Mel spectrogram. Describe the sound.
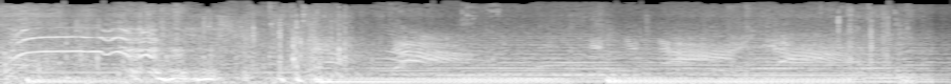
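Horses whinny and their hooves clip-clop as rangers saddle up and ride off in a Western audio drama, loud neighs at the start and again midway over rumbling hoofbeats, with voices mixed in.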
